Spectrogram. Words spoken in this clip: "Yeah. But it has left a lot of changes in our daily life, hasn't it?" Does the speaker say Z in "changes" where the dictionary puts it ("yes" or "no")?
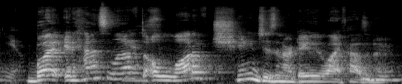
yes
